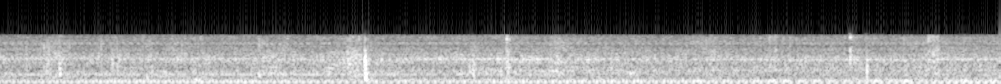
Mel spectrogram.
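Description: Car engine idling steadily, with one sharp click a little under two seconds in.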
